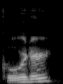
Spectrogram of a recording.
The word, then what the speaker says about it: Gaarder: my name is that it's actually pronounced gorder. It looks like garter and it trips up everybody.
